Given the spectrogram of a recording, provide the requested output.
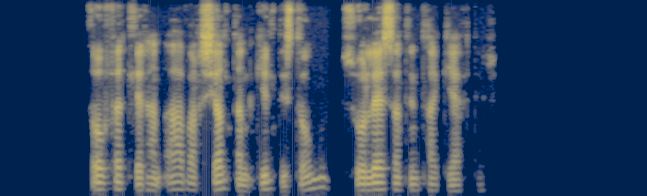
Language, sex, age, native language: Icelandic, male, 30-39, Icelandic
